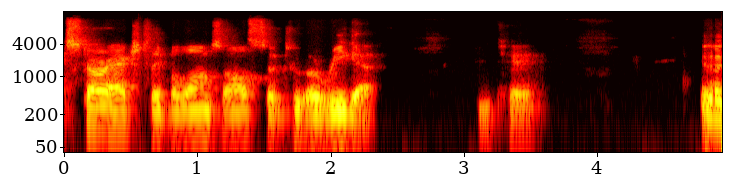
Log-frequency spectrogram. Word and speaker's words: Auriga: on the boundary between taurus and aurora or not aurora auriga or riga that's i say auriga yeah yeah i think chess says auriga right chuck yeah you'll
